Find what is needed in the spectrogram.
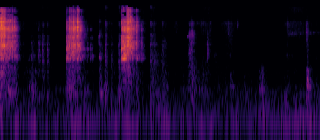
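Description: A small weaving shuttle being pushed through the shed of a floor loom, giving three short scraping slides across the warp threads about a second apart, then quiet handling.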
